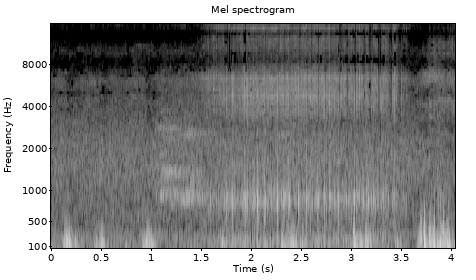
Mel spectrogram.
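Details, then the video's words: A pug snoring while asleep: rough, low snorting pulses come in quick bursts, roughly two per second, with short pauses between groups and a louder, longer rasp at the very end. "Dog Snoring/funny pug video"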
